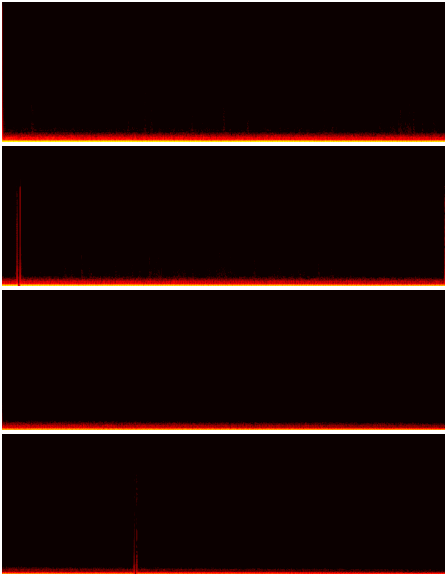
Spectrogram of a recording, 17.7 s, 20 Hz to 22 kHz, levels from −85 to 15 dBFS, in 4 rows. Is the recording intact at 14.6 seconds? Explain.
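No. From 14.61 to 14.63 s the sound drops out for about 27 ms, a short hole with smeared edges, after which it resumes where it left off. This is a gap at a join of encoded pieces: the audio was encoded in separate chunks, here about every 10 s, and joined without trimming, so each chunk's start-up delay and end padding stay in as silence.

The same moment also carries a doubled audio track, present from 8.85 s to the end. A second, full-band copy of the sound trails roughly 0.3 s behind, about 5 dB quieter, with no decay or room colour. Two out-of-step copies mixed together, likely from a second, slower capture path or an edit, produce this.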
